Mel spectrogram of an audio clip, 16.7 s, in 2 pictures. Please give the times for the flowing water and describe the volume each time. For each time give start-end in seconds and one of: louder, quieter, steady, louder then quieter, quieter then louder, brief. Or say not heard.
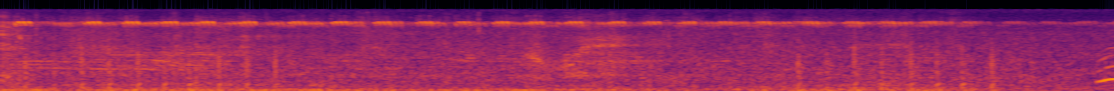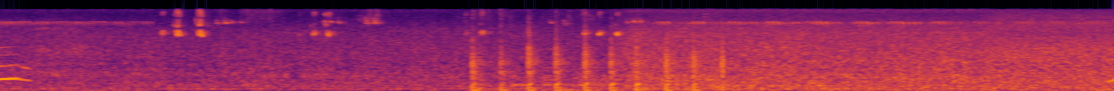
0.0-16.6 louder.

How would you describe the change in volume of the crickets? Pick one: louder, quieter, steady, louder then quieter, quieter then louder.
quieter.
